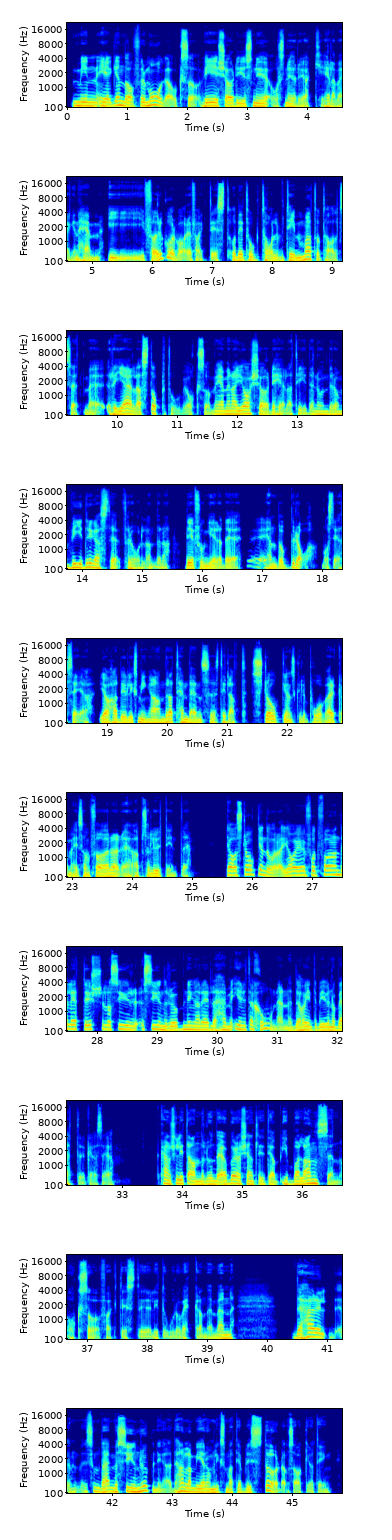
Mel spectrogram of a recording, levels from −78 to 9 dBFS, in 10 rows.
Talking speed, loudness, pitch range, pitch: 170 wpm, -19 LUFS, 135-170 Hz, 150 Hz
